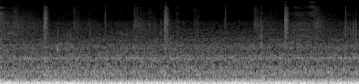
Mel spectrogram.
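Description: A 2019 BMW X7 SUV on the road, heard as a steady, loud low rumble of engine and tyre noise, a constant drone with no breaks.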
